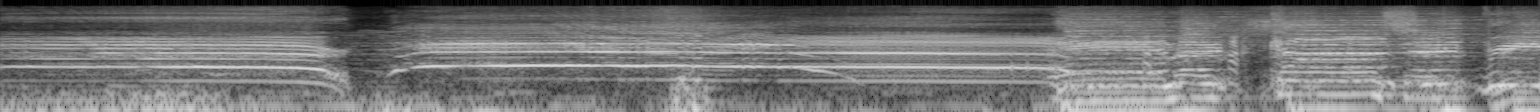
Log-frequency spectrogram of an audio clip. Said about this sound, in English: Can you give me a little scream right here?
